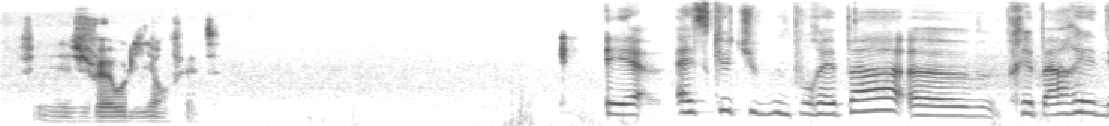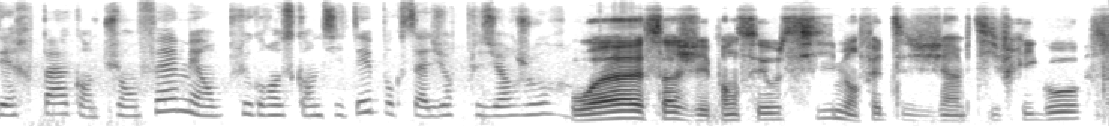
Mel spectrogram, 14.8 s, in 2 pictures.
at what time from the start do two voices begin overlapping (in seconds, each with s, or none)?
none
